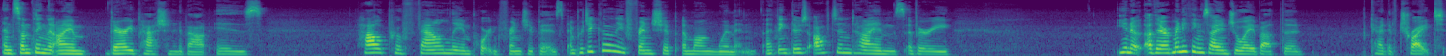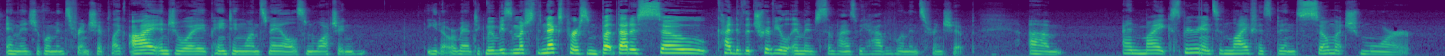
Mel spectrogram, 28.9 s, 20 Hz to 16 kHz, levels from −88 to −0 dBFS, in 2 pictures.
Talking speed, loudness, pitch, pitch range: 180 wpm, -23 LUFS, 200 Hz, 180-225 Hz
